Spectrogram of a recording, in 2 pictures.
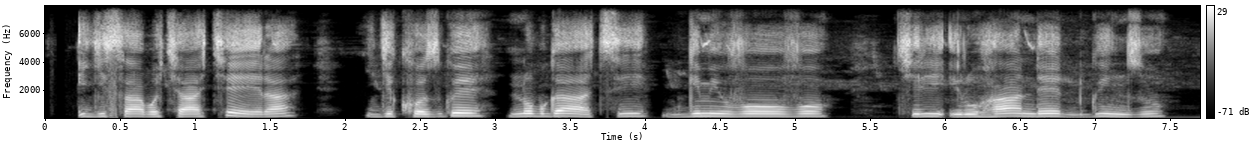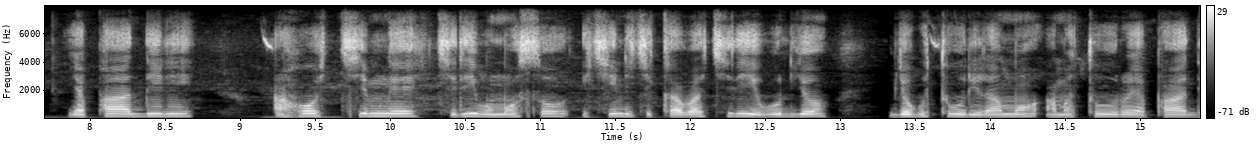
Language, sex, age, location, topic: Kinyarwanda, male, 18-24, Musanze, government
